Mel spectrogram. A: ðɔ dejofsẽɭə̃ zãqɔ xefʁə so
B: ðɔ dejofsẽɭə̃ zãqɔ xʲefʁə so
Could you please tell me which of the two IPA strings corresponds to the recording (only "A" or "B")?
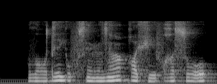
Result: B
